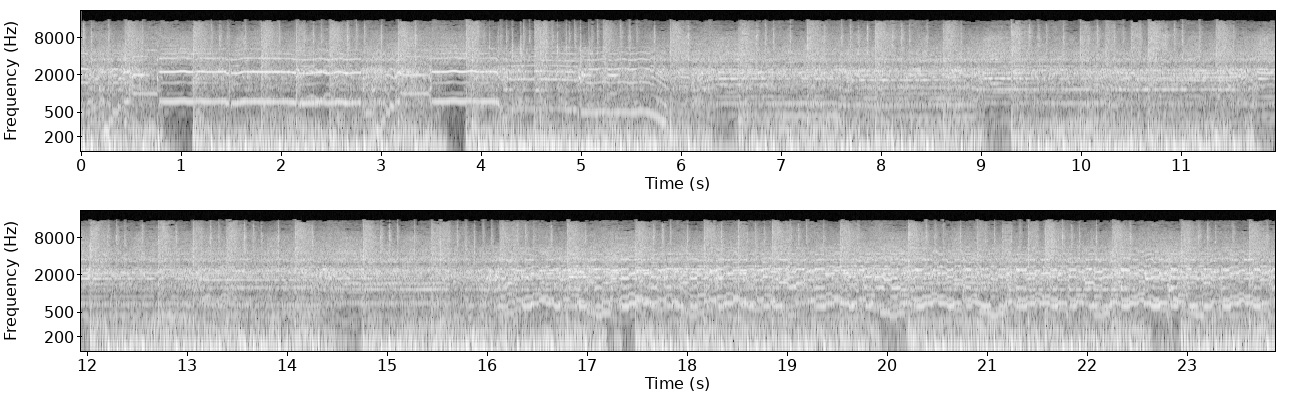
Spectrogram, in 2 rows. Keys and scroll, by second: 4.4 alt+space, 10.2 space.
